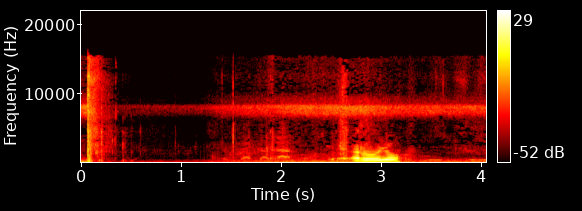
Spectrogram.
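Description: A fishing bait splashes into still water.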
